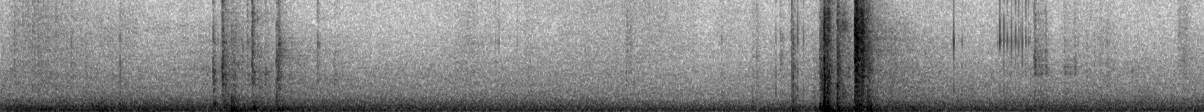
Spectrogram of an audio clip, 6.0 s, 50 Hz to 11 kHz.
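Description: The sliding side door of a 2016 Dodge Grand Caravan being opened by its handle: latch clicks about a second in, then one loud knock a little after four seconds as the door reaches its open position.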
